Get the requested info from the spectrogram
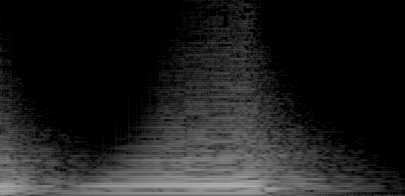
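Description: Solo French horn holding one long low note that starts sharply, swells to a peak around two seconds in, then fades away to silence near the end.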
